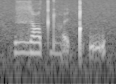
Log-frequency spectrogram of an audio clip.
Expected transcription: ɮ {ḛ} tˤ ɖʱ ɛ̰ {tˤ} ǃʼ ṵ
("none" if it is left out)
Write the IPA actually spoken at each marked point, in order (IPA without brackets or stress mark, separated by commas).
e, none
